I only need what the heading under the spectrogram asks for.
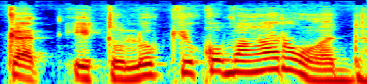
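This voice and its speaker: Ilocano woman narrator with a swooping, lively delivery. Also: medium pitch, normal speed. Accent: Filipino, Ilocano. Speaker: radio drama host and narrator. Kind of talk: reading greetings and a listener's letter.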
